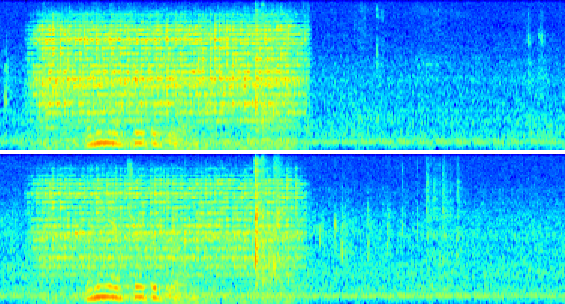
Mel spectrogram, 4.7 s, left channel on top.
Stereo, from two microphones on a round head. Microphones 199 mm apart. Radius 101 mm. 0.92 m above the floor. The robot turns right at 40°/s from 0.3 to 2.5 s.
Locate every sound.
0.7 s a man speaking: 75° right, 1.2 m; by 1.8 s 35° right, 1.2 m
2.1 s tapping: 50° right (ahead or behind), 3.5 m; by 2.3 s 45° right (ahead or behind), 3.5 m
